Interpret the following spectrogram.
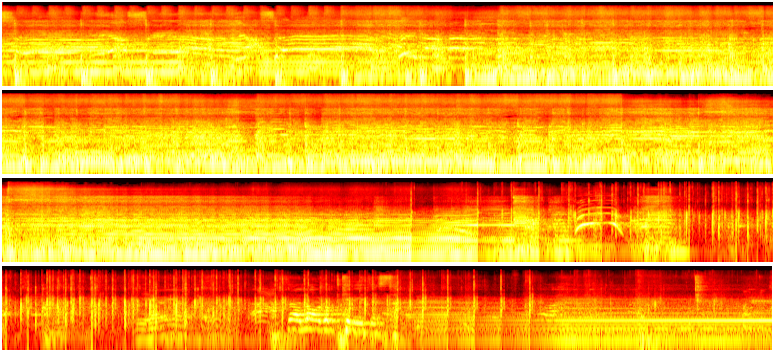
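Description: Rock band playing live: electric guitar, bass guitar, drums and male vocals. The cymbals drop out about halfway through and the song ends about two-thirds of the way in, leaving scattered notes and then a single held note near the end.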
